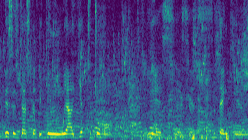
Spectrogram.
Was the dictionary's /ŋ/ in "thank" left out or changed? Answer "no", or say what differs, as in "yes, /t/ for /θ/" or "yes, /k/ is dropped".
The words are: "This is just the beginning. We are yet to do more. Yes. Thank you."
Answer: no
